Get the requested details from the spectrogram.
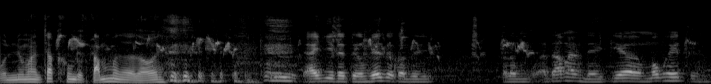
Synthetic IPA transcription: ɲɨ˧ŋmaː˨˩t͡ɕa˦˥k̚xə˧wŋ͡mɗɨ˨˩ək̚t̪a˨˦mɓaː˨˧zəː˨˩zo˨˩j | ʔa˧jŋzi˧˩nlaː˨˩t̪ʰɨ˨˩əmɓi˦˥t̚zo˨˩kɔ˨˩vi˨˩˨ | lə˨˩wŋ͡mzaː˨˦mʔa˧jmə˨˩ɗe˨˩ki˧əmə˦˥wk̚he˦˥t̚

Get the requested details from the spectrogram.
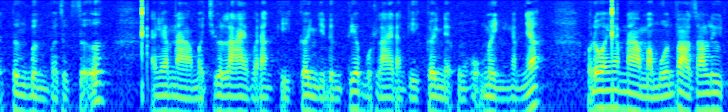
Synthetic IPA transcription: t̪ɨ˧əŋɓɨ˨˩ŋvaː˨˩zɨ˨˩k̚z̥ɨ̰˧˥ | ʔa̰˧jŋ̟ʔɛ˧mnaː˨˩wmaː˨˩t͡ɕɨ˧əlaː˧jvaː˨˩ɗaː˧ŋki˨˩ki˧ŋ̟t̪ʰi˨˩ɗɨ˨˩ŋt̪i˦˥əp̚mo˨˩t̚laː˧jɗa˧ŋki˨˦kï˧ŋ̟ɗḛ˧˩ʔʊ˨˩ŋ͡mho̰˧˨mï˨˩ŋ̟ʔʔɛ˧mɲə˦˥t̚kɔ˨nɗə˧wʔa˧ŋ̟ʔɛ˧mnaː˨˩wmaː˨˩mu˨˦ənvaː˨˩wzaː˧wli˧w

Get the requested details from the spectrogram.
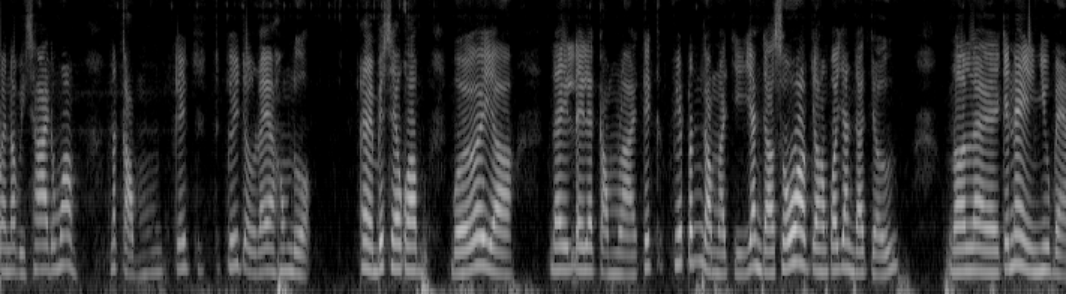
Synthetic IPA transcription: aː˨˩nɔ˨˦ɓḭ˧˨saː˧jɗʊ˨˦wŋ͡mhə˧wŋ͡m | nɔ˨˦kə˧˨wŋ͡mkaː˨˦jki˨˦tɨ˨˩ɗə˧jaː˨˩ɦə˧wŋ͡mɗɨ˨˩ək̚ː | ɓi˦˥ət̚sɛ˧whə˧wŋ͡m | ɓəː˧˨˦jə˨jə˨˩ | ɗə˧jɗə˧jlaː˧˩kə˨wŋ͡mla̰ː˧˨jkaː˨˦j | fi˦˥əp̚t̪ï˨˦ŋ̟kə˨wŋ͡mlaː˧˨jt͡ɕḭ˧˨za˧jŋ̟t͡ɕɔ̰ː˧˩so˨˦hə˧wŋ͡mt͡ɕɔ˧hə˧wŋ͡mkɔ˨˦za˧jŋ̟zɔ̰˧˩t͡ɕɨ˧˩˨ | ne˧nlaː˨˩kaː˨˦jna˨˩jɲɨ˧ɓa̰ː˧˨

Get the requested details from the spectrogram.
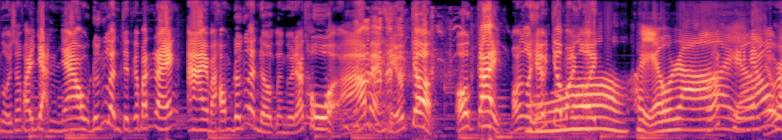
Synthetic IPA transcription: ŋɨ˨˩əsɛ˧˥faː˧˩jza˨˩jŋ̟ɲa˧wɗɨ˨˦ŋle˧nt͡ɕe˧nkaː˨˦ɓn̟zaː˨˦ŋʔaː˧jmaː˨˩hə˧wŋ͡mɗɨ˨˦ŋle˧nɗɨ˨˩ək̚la˨˩ŋɨ˨˩əɗaː˧˥t̪ʰu˧əʔaː˨˩ɓa̰ː˧˩ŋhi˧˩əwt͡ɕəː˧ | ʔo˧ke˧jmɔ̰˧˨jŋɨ˨˩jhi˧˩wt͡ɕəː˧mɔ̰˧˨jŋɨ˨˩əjhi˧˩əwzɔ˧˦˥i˧˨˧

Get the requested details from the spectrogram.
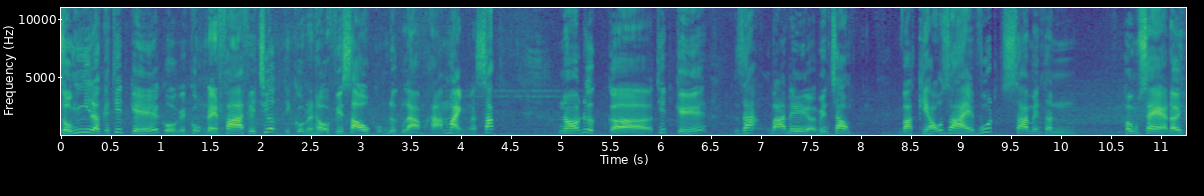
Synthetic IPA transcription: zə˨˦wŋ͡mɲɨ˧lkaː˨˦jt̪ʰi˦˥˦t̚ke˨˦ku˧˩əkaː˨˦jkʊ̰˧˨ŋ͡mɗɛ˨˩nfaː˧fi˨˦ət͡ɕɨ˦˥ək̚t̪ʰi˨˩kʊ̰˧˨ŋ͡mɗɛ˨˩nho̰˧˨jfi˨˦əsa˧wkʊ̰˧˥ŋ͡mɗɨ˨˩ək̚laː˨˩mxaː˨˦ma˧˩jŋ̟laː˨˩sa˦˥k̚ | nɔ˨˦ɗɨ˨˩ək̚əː˨˩t̪ʰi˦˥ət̚ke˨˦ | za̰ː˧˨ŋɓaː˧ɗe˧˩ʔəː˧˩ɓe˧nt͡ɕɔ˧wŋ͡m | vaː˨˩kɛ˨˦wzaː˨˩jvu˦˥t̚saː˧me˧nt̪ʰə˨˩n | hə˧wŋ͡msɛ˧əː˧˩ɗə˧j

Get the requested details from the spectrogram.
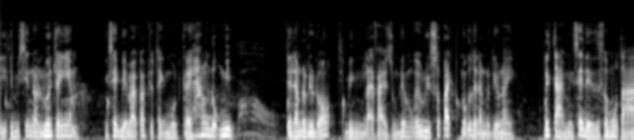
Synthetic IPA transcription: i˨˩ï˨˩ŋ̟si˧nːɔ˨˦jlu˧ənt͡ɕɔ˧ʔa˧ŋʔɛ˧m | mï˨˩ŋ̟sɛ̰˦˥ɓi˨˦ənmaː˧wkaː˦˥t͡ɕə˧˩t̪ʰŋ̟mo˨˩t̚kaː˨˦jɦa˨˩ŋɗə̰˧˨wŋ͡mmi˧m | ɗe˧˩laː˨˩mɗk̚ɗəwɗɔ˨˦t̪ʰi˨˩mï˨˩ŋ̟la̰ː˧˨jfaː˧˩jzʊ˨˩ŋ͡mɗe˨˦mo˨˩kaː˨˦j̚wi˧sə˦˥pa˦˥k̚m˨˦kt̪e˧˩lːɗk̚ɗi˨˩wna˨˩j | li˧˥k̚t̪aː˧˩jmï˨˩ŋ̟sɛ̰˦˥ɗe˧˩zə̰˨˧˥fəː˧˩mo˧t̪aː˧˩

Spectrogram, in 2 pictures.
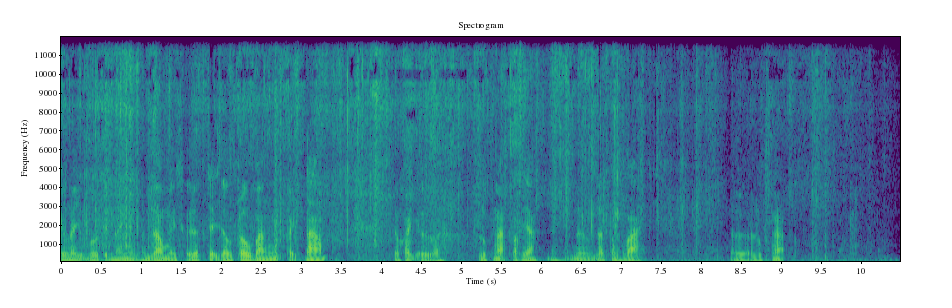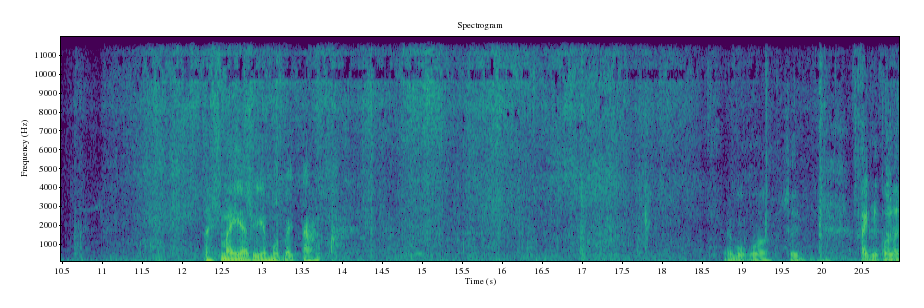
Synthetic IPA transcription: wna˧jzʊ̰˧˥ŋ͡mt̪t̪i˨˧˦mha˨jŋ̟ŋi˨˩nt̪aː˨˩mzaː˧wmə˨˦jsəː˨˦jzə˦˥t̚t͡ɕə̰˧˨jzə˨˩wt̪ə˧wvaː˨˩ŋmo˨˩t̚ɓa̰˧˩jt̪aː˨˦m | zɔ˧wxa˦˥k̚ʔəː˧˩lʊ˨˩k͡p̚ŋa̰ː˧˨ɓaː˦˥k̚zaː˧a˧˩jɗa̰ː˧˥t̚t̪ə˨˧˩wŋ͡mva̰ː˧˨j | ʔəː˧˩lʊ˨˩k͡p̚ŋa̰ː˧˨ʔ | ʔa˧˩jmə˨˦jaː˧t̪ʰi˨˩˨mo˨˩t̚ɓa˧˩jt̪aː˨˦m | a˨˧˦ɓo̰˧˨ə˨˩səː˨˦xa˦˥k̚t̪ʰi˨˩kɔ˨˦laː˨

